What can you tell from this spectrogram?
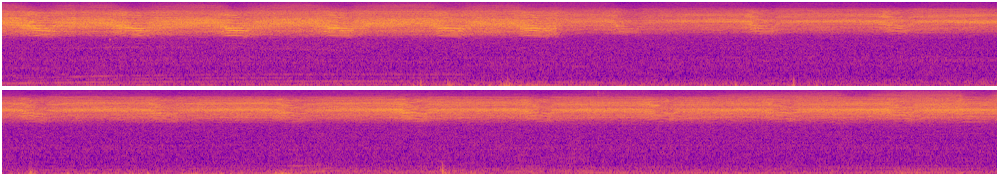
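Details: Cicadas chirping over the fields of Kansas at sunset, warm evening with other critters singing; a high shimmering buzz that rises and falls in regular waves, with a brief whistled tone early and scattered soft knocks.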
